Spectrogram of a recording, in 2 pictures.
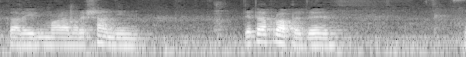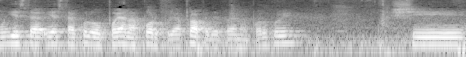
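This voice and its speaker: Guy preaching, slow and reflective, keeps rephrasing himself, bit of humor, faint room noise behind. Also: mid-range voice. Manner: reflective, repeats and rephrases his points, with gentle humor. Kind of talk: sermon. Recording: roomy, slightly dull recording with faint ambience.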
